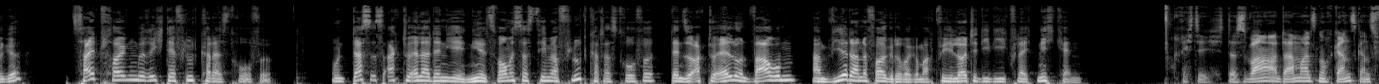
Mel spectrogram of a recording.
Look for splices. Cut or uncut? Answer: uncut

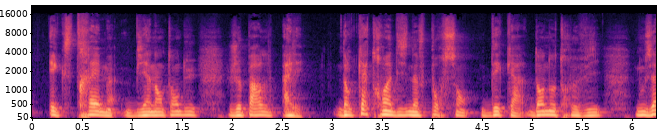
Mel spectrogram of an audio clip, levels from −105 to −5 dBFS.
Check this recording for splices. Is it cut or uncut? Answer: uncut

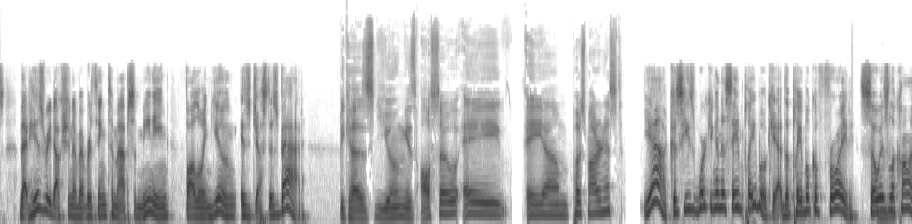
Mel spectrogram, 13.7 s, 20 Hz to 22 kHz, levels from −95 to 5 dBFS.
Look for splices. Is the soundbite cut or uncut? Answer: uncut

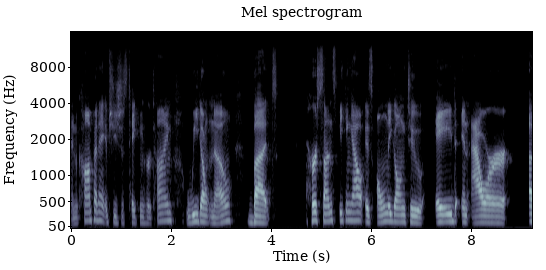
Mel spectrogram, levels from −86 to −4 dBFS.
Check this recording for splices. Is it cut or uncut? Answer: uncut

